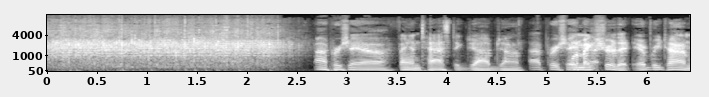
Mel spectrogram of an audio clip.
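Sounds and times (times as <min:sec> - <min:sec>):
audience round of applause on a sports talk show: 0:00.0 - 0:02.6
speech: 0:02.7 - 0:06.4.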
